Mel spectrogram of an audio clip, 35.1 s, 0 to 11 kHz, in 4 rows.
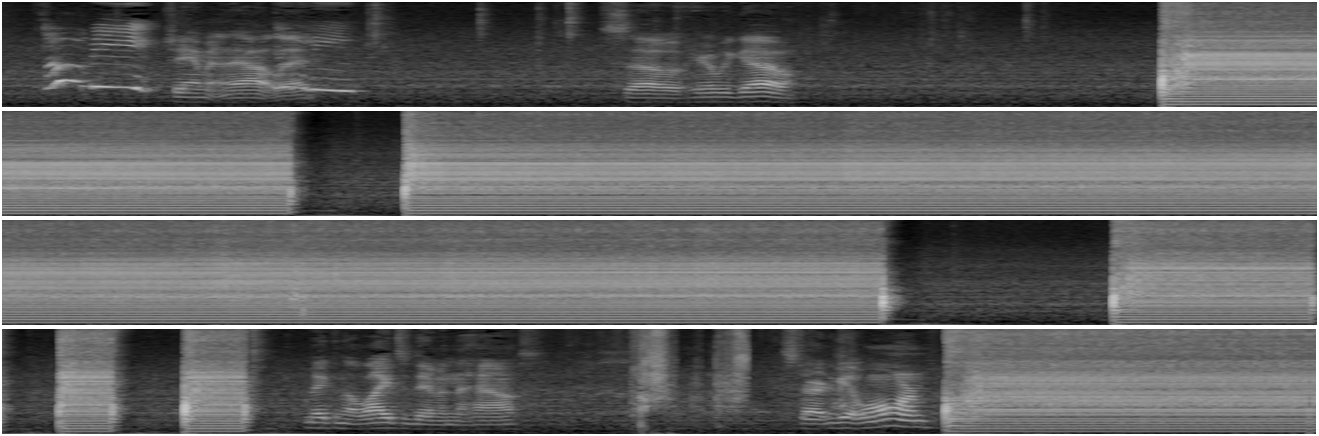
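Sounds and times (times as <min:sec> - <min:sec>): subwoofer mains hum: 0:00.0 - 0:35.0.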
